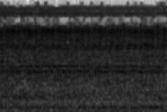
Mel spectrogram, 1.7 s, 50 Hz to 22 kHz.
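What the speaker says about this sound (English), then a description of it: "And it's idling now nice." A Mercedes M276 engine idling smoothly after a PCV replacement, a steady, even hum with no voices heard.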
